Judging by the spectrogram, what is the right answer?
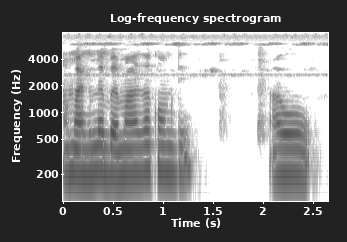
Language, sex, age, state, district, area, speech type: Assamese, female, 60+, Assam, Golaghat, rural, spontaneous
